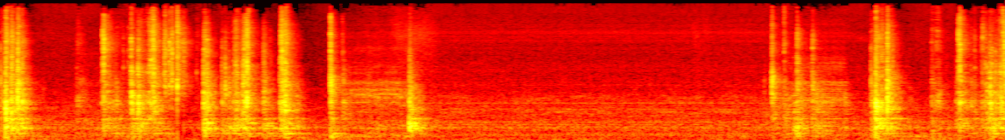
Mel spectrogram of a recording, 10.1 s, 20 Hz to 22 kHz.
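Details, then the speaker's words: JVC TD-W717 dual cassette deck playing a cassette: sharp, irregular clicks in bursts from the tape transport; the source is unclear, and the deck may be fine. "okay maybe there was actually a let me take my most favorite cassette gar Stak now it also has this clicking noise"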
